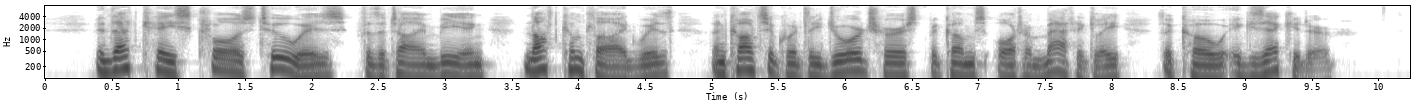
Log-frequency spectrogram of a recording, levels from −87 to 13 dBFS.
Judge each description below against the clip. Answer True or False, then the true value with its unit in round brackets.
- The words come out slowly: True (130 wpm)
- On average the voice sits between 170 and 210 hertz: False (120 Hz)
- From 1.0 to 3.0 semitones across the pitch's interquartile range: False (4.1 semitones)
